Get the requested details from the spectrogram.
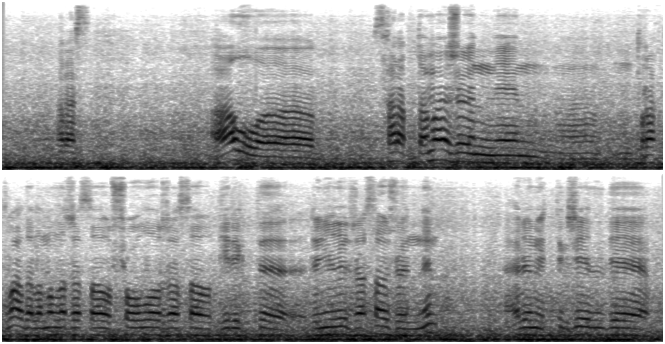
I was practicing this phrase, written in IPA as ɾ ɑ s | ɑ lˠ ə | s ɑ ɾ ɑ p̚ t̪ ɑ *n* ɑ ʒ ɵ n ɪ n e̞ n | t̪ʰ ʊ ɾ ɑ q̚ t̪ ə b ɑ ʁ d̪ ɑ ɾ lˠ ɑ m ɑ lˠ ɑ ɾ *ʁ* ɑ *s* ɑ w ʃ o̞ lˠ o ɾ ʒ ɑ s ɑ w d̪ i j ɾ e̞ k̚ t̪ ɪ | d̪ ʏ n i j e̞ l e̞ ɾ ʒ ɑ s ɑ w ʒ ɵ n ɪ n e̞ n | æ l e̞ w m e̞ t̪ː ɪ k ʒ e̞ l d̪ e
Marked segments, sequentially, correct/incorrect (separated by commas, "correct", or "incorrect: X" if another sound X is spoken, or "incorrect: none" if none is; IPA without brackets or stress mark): incorrect: m, incorrect: ʒ, correct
